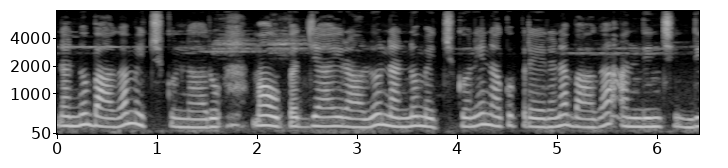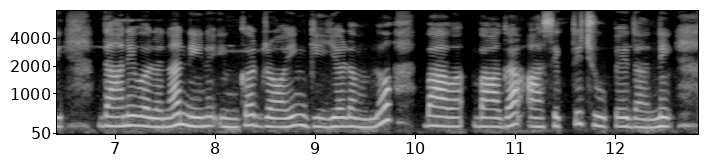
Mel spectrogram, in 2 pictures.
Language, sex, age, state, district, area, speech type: Telugu, female, 18-30, Telangana, Nirmal, rural, spontaneous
